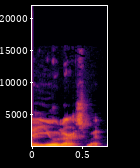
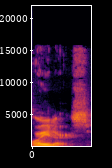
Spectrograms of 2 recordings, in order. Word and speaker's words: Euler: as Euler's number and some people pronounce it a Euler's but I think it's Oilers okay now since it's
